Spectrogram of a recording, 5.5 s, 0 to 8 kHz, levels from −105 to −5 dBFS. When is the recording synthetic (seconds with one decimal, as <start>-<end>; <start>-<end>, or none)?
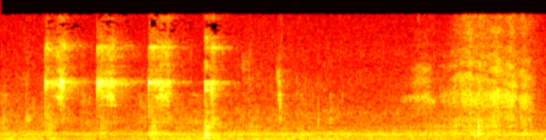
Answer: none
